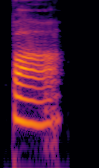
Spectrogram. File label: "把", Chinese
